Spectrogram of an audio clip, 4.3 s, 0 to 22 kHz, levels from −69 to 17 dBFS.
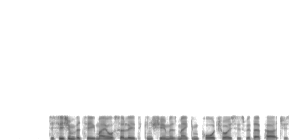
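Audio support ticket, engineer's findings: No faults found; the speech sits in a telephone line band of about 200 Hz to 3.7 kHz, consistent with G.711 A-law coding.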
